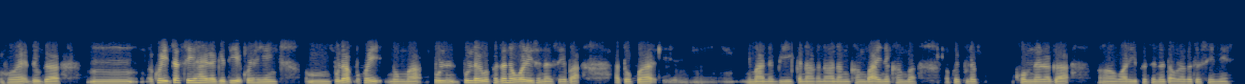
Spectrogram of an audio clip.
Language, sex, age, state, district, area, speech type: Manipuri, female, 30-45, Manipur, Chandel, rural, conversation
